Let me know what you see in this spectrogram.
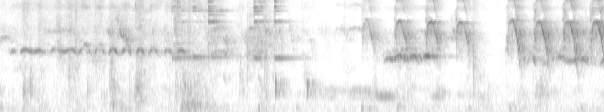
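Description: Small birds calling: first a wavering high trill, then from about three and a half seconds in a run of short whistled notes, each sweeping downward, about three a second.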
